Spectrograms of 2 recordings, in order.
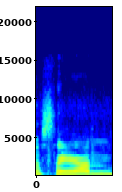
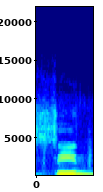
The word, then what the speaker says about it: Sean: Louis bacanya kayak orang namanya Sean, bacanya bukan Sin tapi Sean.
